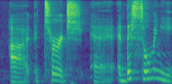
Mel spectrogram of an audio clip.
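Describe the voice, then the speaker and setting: A woman's fairly high voice in a Spanish accent, at a moderate pace. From Spain. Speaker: book show host. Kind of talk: interview. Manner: halting.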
